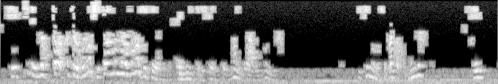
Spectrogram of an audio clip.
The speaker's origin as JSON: {"language": "Spanish", "country": "Italy", "second_language": "Spanish", "lives_now": "Argentina", "said": "Soy italiano, pero tengo ciudadanía."}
